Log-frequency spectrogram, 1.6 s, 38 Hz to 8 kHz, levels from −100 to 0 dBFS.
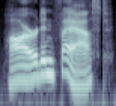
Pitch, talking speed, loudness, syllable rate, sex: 150 Hz, 115 wpm, -15 LUFS, 2.0 syllables/s, female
